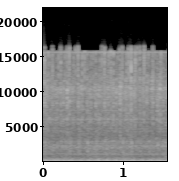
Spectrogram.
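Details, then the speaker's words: Yamaha XJ900S Diversion after the final fix, idling as it warms up after a cold start: steady low idle with even beat and no hunting, sounding better than right after starting. "Sounds a bit better."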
